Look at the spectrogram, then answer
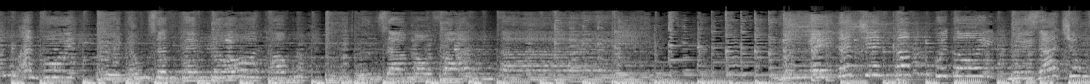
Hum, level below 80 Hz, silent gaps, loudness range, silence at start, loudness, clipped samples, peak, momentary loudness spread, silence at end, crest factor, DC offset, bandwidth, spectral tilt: none; -18 dBFS; none; 3 LU; 0 s; -14 LUFS; under 0.1%; 0 dBFS; 5 LU; 0 s; 12 dB; under 0.1%; 13.5 kHz; -4 dB/octave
